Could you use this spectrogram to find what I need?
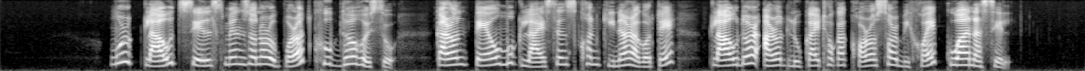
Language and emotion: Assamese, angry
